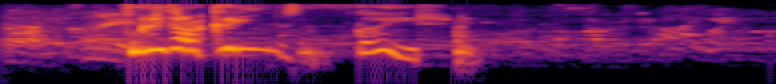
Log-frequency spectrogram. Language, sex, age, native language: Icelandic, male, 18-19, Vietnamese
